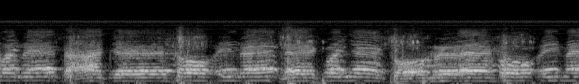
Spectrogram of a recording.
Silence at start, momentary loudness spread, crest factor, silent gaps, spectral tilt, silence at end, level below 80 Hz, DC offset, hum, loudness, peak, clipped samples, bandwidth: 0 s; 5 LU; 16 dB; none; -4.5 dB/octave; 0 s; -48 dBFS; under 0.1%; none; -21 LUFS; -6 dBFS; under 0.1%; 8.4 kHz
